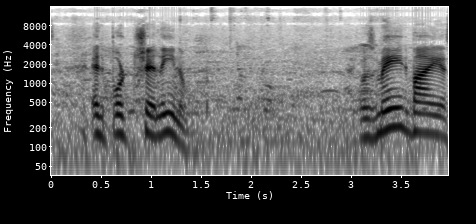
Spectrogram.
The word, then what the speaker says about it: Porcellino: So here is el porcellino, that's how you pronounce it. El porcellino.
